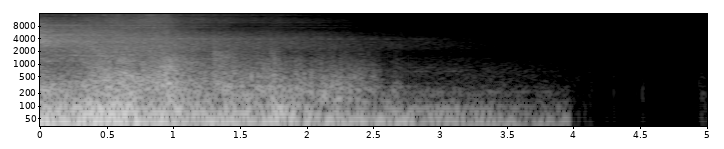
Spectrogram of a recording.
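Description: A triumphant game victory fanfare swells and fades out.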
